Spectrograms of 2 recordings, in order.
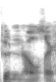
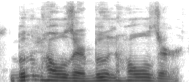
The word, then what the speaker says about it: Budenholzer: How do you pronounce his Uh, name? Do you Mike know? Budenholzer, yeah, Budenholzer.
